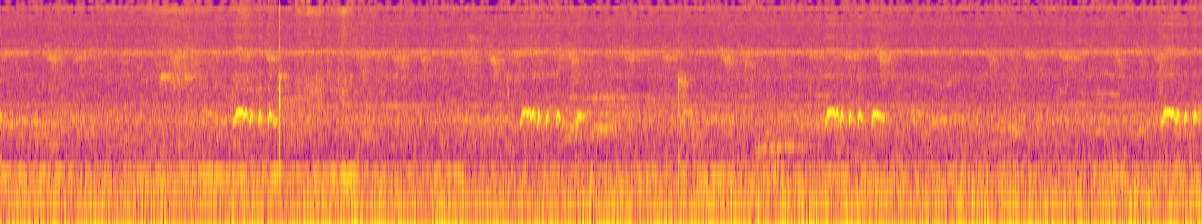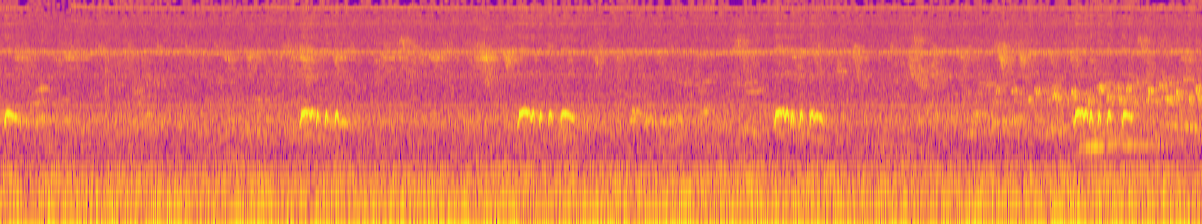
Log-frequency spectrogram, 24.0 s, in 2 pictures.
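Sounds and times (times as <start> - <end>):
low background noise: 0.0 - 24.0
bird calling: 1.6 - 3.6, 4.6 - 6.2, 7.4 - 9.6, 11.6 - 12.6, 15.0 - 15.6, 17.1 - 18.6, 19.4 - 20.6, 21.9 - 24.0.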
